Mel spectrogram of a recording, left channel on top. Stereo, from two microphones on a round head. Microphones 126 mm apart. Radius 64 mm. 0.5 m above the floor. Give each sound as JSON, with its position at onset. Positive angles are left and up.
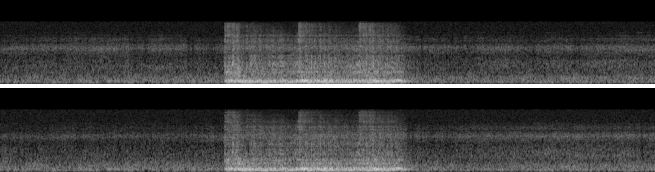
{"t": 2.2, "sound": "an explosion", "side_deg": 25, "distance_m": 1.2}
